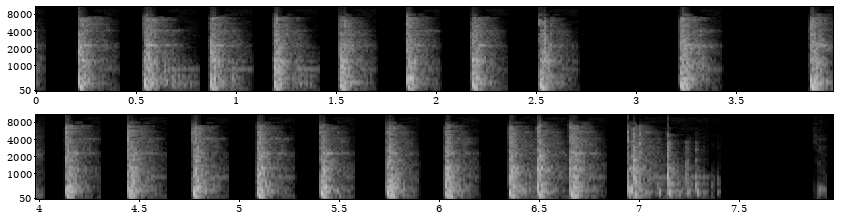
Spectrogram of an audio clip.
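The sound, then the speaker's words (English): A loud series of sharp knocks in a quick, uneven rhythm, like someone rapping on a door; a short pause midway, then another burst of knocking. No one speaks. “What's the rhythm of your knock?”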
